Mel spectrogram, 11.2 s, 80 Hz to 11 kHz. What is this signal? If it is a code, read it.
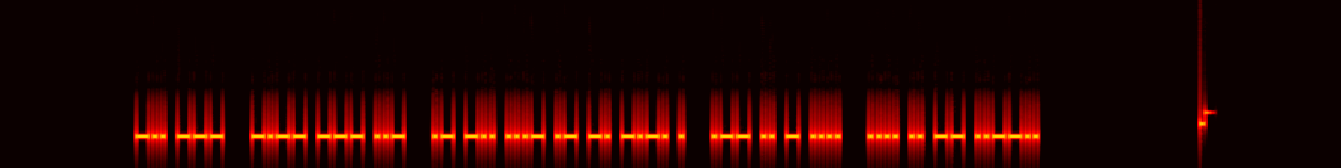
Morse code, heard as a keyed tone, about 34 wpm, 700 Hz. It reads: DO YOU ADVANCE WITH HIM?
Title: Sentences from Top 1400 Words 35wpm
